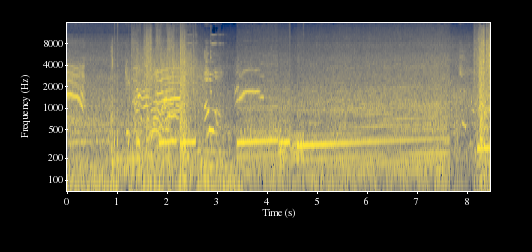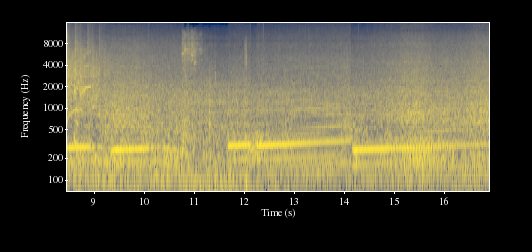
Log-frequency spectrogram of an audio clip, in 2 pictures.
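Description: A car engine hums and revs, rising in pitch as it speeds up.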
